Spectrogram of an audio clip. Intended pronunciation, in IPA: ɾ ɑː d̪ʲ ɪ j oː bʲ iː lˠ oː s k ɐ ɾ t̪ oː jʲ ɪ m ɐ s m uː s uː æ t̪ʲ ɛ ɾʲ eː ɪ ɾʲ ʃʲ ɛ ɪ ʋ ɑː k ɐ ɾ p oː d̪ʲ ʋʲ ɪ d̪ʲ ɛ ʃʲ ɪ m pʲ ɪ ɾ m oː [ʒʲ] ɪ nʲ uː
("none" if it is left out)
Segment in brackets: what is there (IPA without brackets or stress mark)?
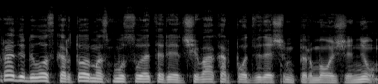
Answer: ʒʲ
